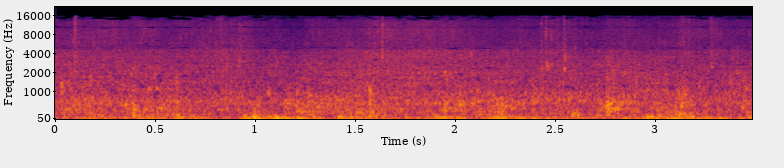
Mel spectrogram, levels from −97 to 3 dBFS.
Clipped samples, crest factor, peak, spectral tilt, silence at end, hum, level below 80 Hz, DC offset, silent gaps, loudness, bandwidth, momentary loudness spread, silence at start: under 0.1%; 16 dB; -8 dBFS; -5.5 dB/octave; 0 s; none; -26 dBFS; under 0.1%; none; -25 LUFS; 16 kHz; 2 LU; 0 s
